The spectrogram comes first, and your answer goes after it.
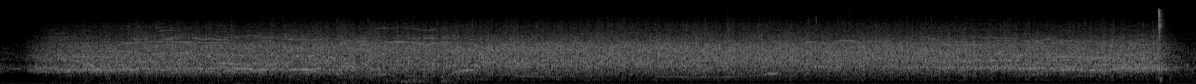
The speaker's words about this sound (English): these two have so much deserved this applause.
